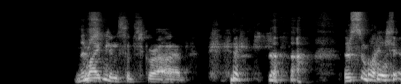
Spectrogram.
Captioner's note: laughter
